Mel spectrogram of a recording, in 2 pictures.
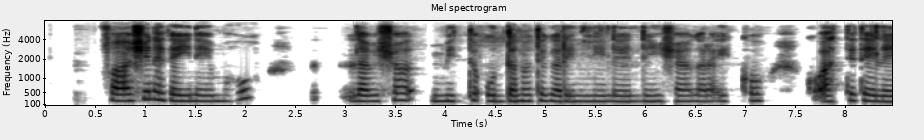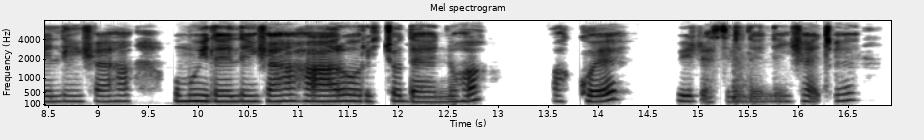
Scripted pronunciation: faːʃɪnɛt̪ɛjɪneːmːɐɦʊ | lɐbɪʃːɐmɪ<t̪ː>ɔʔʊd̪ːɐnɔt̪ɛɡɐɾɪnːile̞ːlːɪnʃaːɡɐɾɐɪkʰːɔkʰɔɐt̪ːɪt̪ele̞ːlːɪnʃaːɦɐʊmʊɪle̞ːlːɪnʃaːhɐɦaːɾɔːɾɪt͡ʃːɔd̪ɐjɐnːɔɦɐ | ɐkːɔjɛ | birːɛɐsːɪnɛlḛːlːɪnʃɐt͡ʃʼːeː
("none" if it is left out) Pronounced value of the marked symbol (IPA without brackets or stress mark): t̪ː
